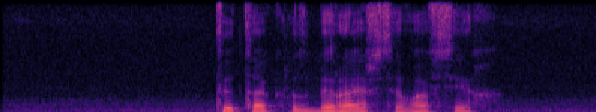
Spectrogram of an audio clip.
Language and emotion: Russian, neutral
